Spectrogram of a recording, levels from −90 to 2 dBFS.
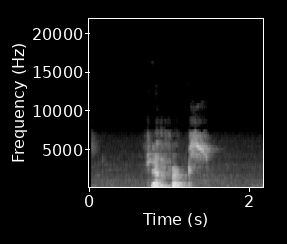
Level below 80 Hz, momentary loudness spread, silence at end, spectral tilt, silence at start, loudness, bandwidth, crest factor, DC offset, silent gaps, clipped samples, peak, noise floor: -72 dBFS; 15 LU; 0.7 s; -3.5 dB/octave; 0.7 s; -19 LUFS; 7.8 kHz; 22 dB; under 0.1%; none; under 0.1%; -2 dBFS; -54 dBFS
